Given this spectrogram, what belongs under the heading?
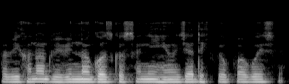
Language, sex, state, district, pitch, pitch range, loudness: Assamese, male, Assam, Hailakandi, 120 Hz, 115-120 Hz, -19 LUFS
